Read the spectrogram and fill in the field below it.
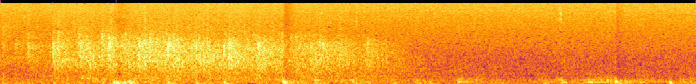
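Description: An audience breaks into applause, a dense crackling burst of clapping that holds for about three seconds and then trails off into low background murmur.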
